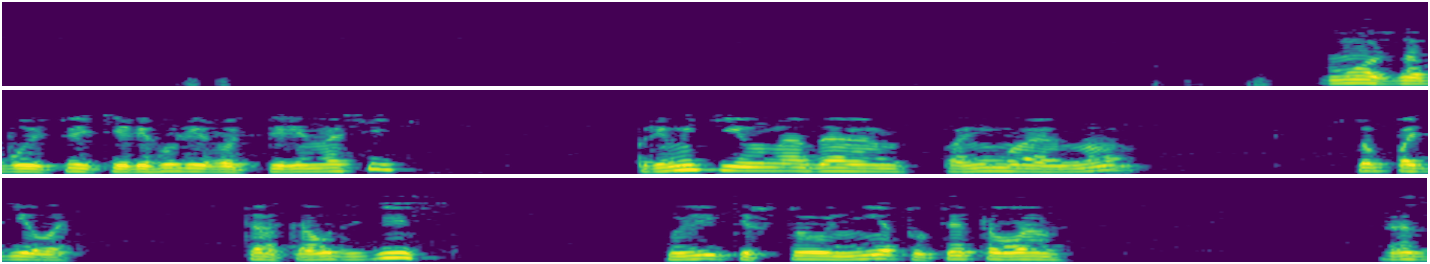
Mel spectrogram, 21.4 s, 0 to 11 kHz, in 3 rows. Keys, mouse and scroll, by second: 0.8 g, 5.7 click.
